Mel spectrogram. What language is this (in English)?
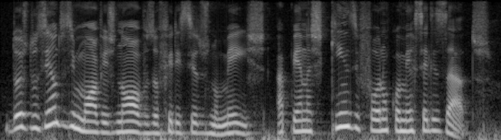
Portuguese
